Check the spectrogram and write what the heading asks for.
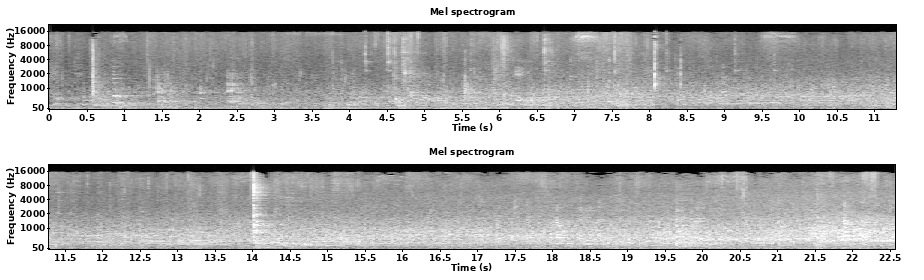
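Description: Many people talking at once in a large, echoing hall, an indistinct murmur of overlapping voices that grows louder toward the end. A few sharp knocks cut through it, the clearest about two-thirds of the way in.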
